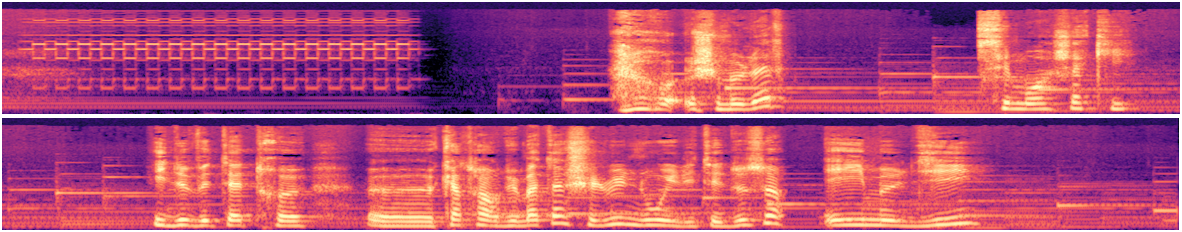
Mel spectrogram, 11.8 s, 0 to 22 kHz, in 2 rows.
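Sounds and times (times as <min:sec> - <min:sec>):
landline telephone ringing with a trilling electronic tone: 0:00.0 - 0:02.2
speech: 0:03.1 - 0:04.0, 0:05.0 - 0:05.8, 0:06.6 - 0:10.9.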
